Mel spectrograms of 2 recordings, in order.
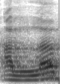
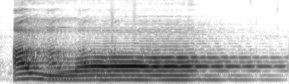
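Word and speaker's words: الله: কারণ আল্লাহ এটা হলো পুর বা মোটা হবে। আর আল্লাহ বললে এটা পাতলা হয়ে যায় এবং লামের উপরে এক আলিফ টান হবে। আল্লাহ আল্লাহ যখনই আমরা আল্লাহ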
